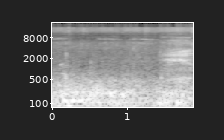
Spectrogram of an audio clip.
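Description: Thunder rumbling through a Florida lightning storm, a heavy low roll that fills the whole moment, with rain hissing faintly beneath it and no one talking.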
